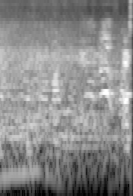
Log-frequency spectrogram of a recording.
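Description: Outdoor street background with a steady hiss and faint voices of people nearby, a low rumble in the first half second, and a man starting to speak right at the end.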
